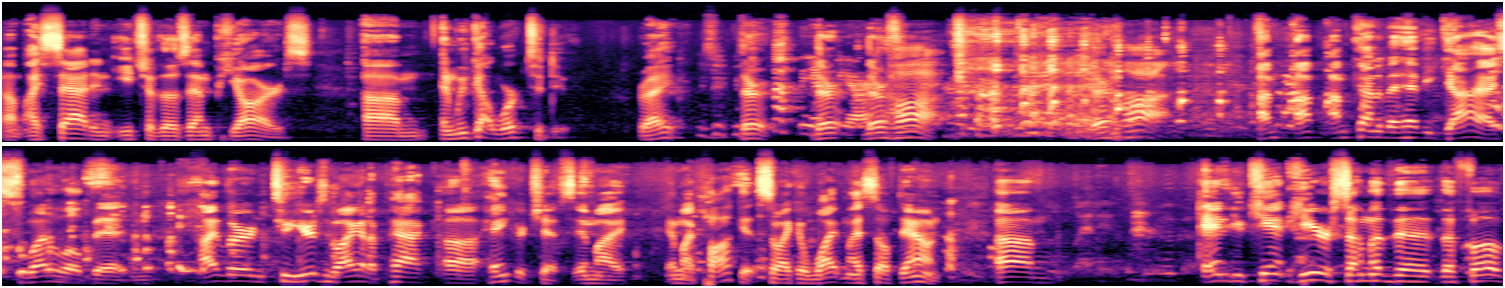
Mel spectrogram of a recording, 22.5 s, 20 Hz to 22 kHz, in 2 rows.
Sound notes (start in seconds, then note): 7.5 audience laughs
